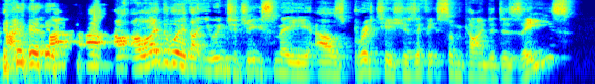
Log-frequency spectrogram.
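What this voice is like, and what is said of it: British accent. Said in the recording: “he's British. So excuse the excuse the accent”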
